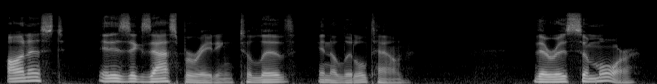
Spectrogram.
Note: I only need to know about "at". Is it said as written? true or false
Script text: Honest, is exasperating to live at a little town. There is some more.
false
